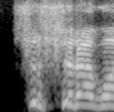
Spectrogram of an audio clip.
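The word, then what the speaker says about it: סוס: 수스라고 하는 말이란 뜻인데 수스가 있어요. 수. 읽을 수 있겠죠? 싸맥이고 우고 싸맥이니까 수 이렇게 발음하시면 돼요. 요게 수고 요게 쓰니까 이게 의자 붙여야 되겠죠? 수스.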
